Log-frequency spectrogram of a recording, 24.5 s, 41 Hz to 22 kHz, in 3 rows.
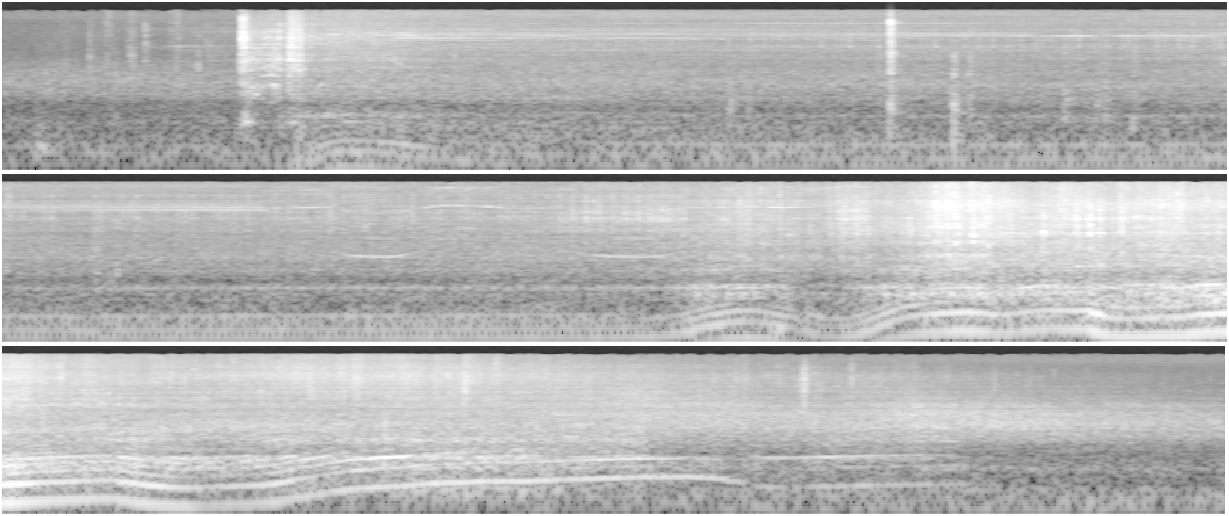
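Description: Audi A1 1.4 TFSI's turbocharged four-cylinder petrol engine starts about two seconds in and idles. About thirteen seconds in the car pulls away: the engine pitch rises, drops and rises again several times as it changes up through the gears, loudest in the middle, then fades as it drives off.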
